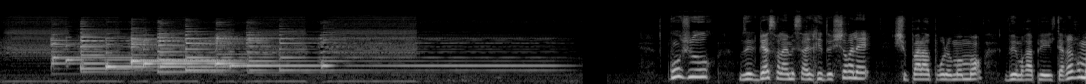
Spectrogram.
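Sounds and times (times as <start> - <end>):
mobile phone ringtone ringing unanswered: 0.1 - 5.8
faint steady hum: 5.5 - 10.4
speech: 6.8 - 10.8.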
